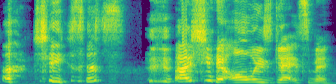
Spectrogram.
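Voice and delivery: high and slow, wheezing with laughter; laughing. Real, not acted. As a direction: barely get the words out for laughing. Host laughing at replayed clip.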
